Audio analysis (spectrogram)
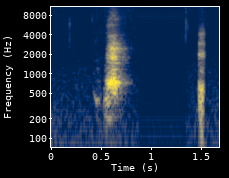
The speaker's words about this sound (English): Quiet. These damn dogs.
